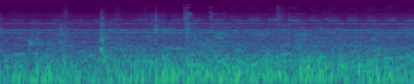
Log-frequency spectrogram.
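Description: Express passenger train rolling slowly into a station, heard from an open coach door: a steady rumble of wheels on the track with a few sharp irregular clicks and a thin, steady high squeal.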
